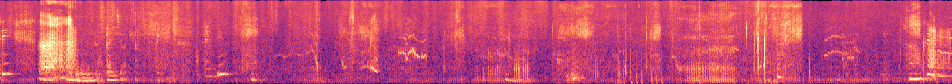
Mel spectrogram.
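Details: A pet cat purrs in a deep, rapid, throbbing hum that carries through the passage, overlaid by frequent human chatter and occasional thumps.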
